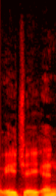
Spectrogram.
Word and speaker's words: Hanh: my first my first name is Haan H and even though this one singable you know one syllable pronunciation a lot of my friends and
